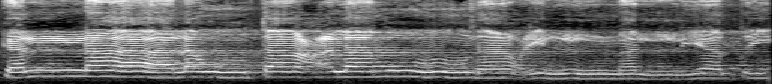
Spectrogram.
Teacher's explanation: جب آگے اس کو ملا کے پڑھیں گے کلا لو تعلمون علم الیقین تو اس کے اندر سے مد فرعی ختم ہو جائے گی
